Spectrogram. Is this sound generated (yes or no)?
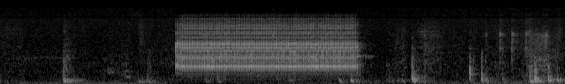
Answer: no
